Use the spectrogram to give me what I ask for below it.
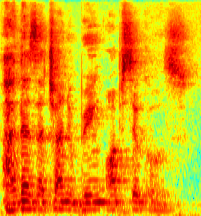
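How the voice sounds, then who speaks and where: A man, a spiritual teacher, telling a sacred story as a sermon in an animated way, acting out the characters. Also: mid-range voice, normal speed, vocal fry. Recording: echoey room.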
